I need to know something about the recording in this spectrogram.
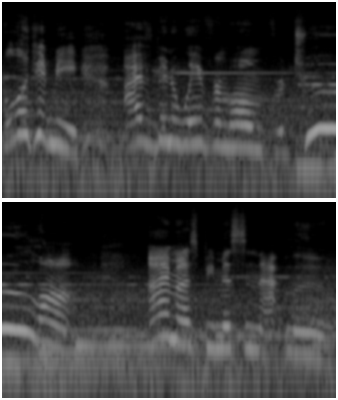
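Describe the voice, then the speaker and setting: A blissfully deluded game character, a man lost in escapism. He drags his words out very slowly and woozily, with loud music all around him. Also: very high voice, sing-song, exaggerated voice. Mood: wistful, boastful. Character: dreamy, escapist male reveler, homesick but blissfully deluded. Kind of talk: video game cutscene acting.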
